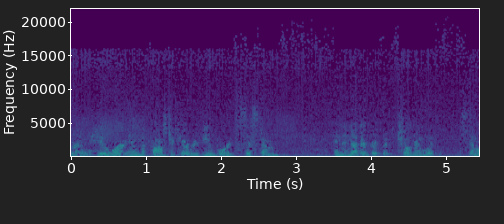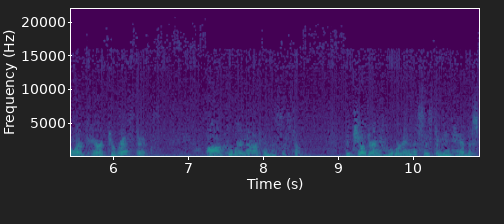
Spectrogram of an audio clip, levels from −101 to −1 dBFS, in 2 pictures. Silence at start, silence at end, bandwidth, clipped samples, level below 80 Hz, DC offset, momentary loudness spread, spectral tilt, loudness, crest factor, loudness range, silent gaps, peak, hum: 0 s; 0 s; 19.5 kHz; under 0.1%; -78 dBFS; under 0.1%; 9 LU; -4.5 dB/octave; -59 LUFS; 20 dB; 2 LU; none; -40 dBFS; none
